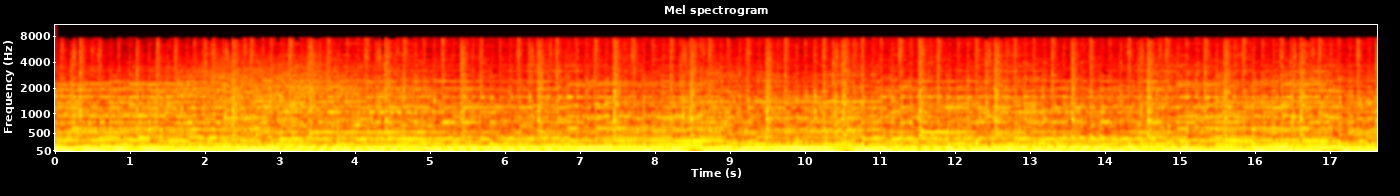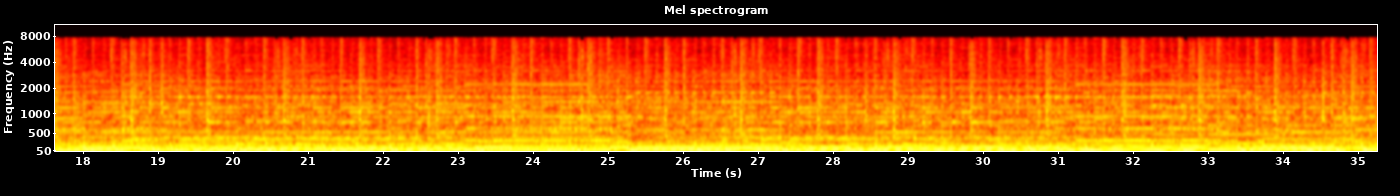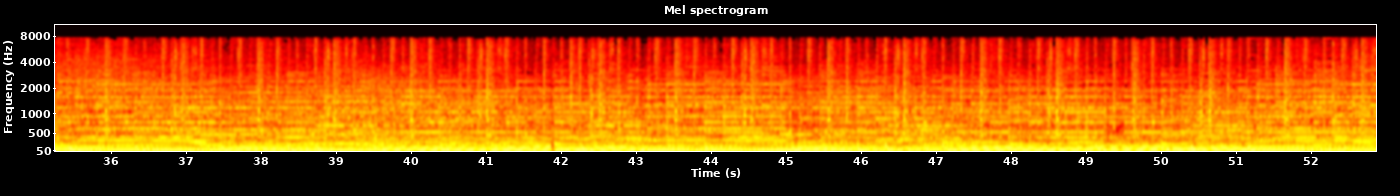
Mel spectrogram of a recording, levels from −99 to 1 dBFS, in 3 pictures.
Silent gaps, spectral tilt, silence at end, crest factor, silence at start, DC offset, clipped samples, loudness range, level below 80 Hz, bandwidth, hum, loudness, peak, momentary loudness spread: none; -6 dB/octave; 0 s; 10 dB; 0 s; under 0.1%; under 0.1%; 1 LU; -20 dBFS; 8 kHz; none; -19 LUFS; -8 dBFS; 1 LU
